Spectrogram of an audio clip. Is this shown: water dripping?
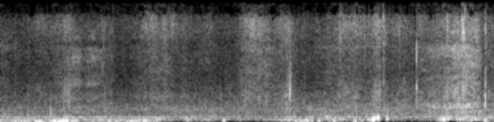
no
